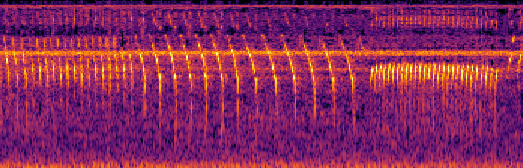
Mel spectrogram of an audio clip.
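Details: Belgian canary song meant for training birds: a brisk series of falling whistled sweeps, roughly five per second, giving way to a rapid, even, buzzy trill.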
